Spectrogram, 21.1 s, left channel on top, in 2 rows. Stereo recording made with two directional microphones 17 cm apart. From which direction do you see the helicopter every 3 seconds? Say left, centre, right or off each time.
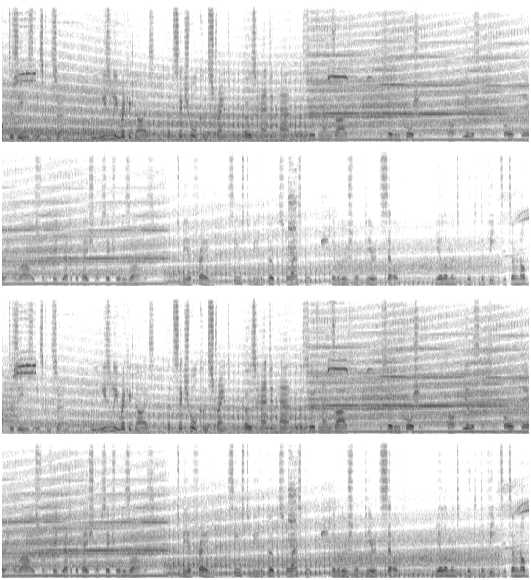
left, left, centre, right, right, right, right.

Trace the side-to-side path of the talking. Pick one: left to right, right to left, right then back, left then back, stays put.
left to right.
